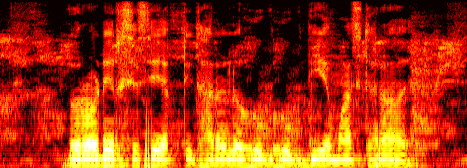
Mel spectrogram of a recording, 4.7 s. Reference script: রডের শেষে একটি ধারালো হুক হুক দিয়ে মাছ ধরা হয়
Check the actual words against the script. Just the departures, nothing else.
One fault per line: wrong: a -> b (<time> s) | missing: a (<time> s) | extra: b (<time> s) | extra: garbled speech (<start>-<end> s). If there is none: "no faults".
no faults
